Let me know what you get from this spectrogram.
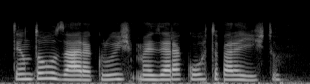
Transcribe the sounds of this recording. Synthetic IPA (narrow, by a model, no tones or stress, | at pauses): t̪ẽnt̪owuzaɾɐkɾusmɐzɛɾɐkuɾt̪ɐpaɾɐiʃt̪ʊ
